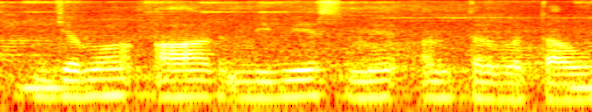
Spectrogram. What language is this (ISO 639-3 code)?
mai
